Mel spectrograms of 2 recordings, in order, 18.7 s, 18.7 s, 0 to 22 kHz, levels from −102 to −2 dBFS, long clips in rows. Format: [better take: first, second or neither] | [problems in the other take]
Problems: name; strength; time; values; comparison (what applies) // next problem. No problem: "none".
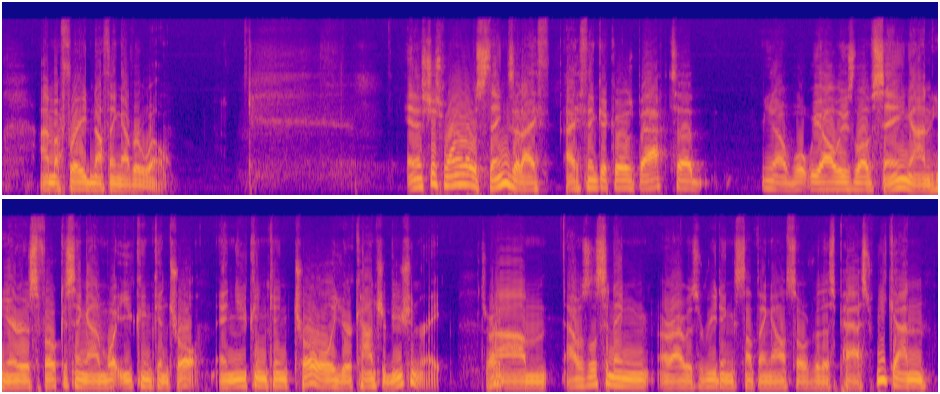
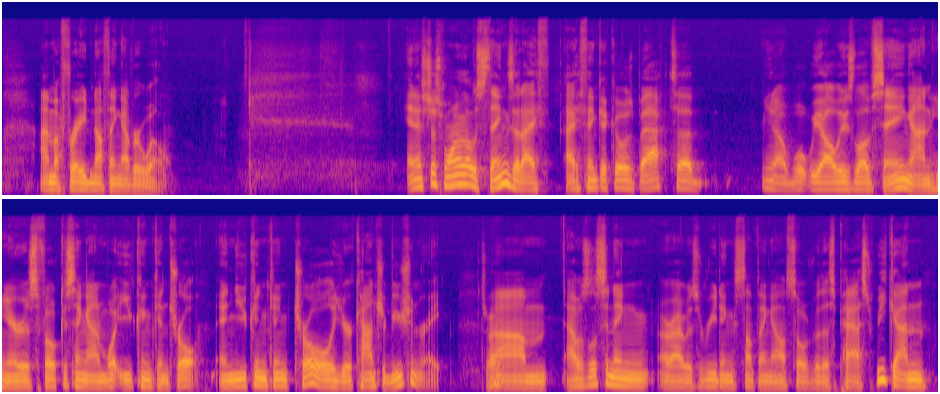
second | distortion; slight; 7% of the sound clipped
